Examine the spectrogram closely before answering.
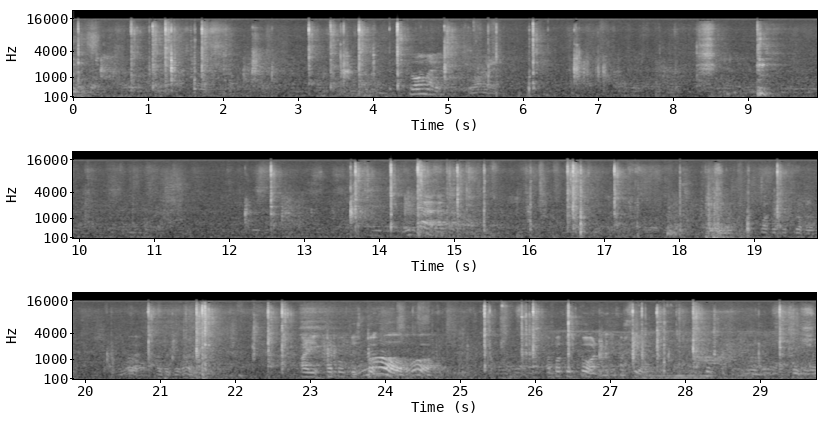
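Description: Chess pieces tap on wooden boards in a large echoing hall.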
